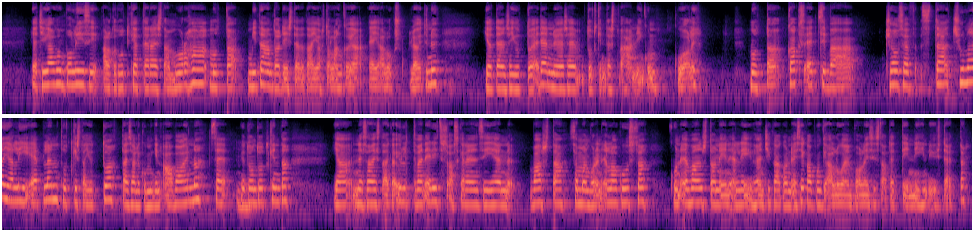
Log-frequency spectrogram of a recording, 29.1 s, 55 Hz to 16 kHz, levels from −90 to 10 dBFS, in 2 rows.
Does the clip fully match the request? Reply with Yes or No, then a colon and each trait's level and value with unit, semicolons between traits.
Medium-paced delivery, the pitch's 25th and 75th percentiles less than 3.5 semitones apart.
Yes: average, 140 wpm; narrow, 2.4 semitones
